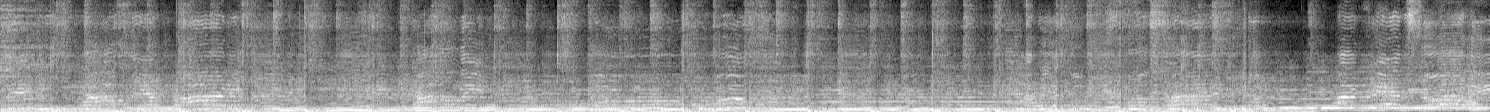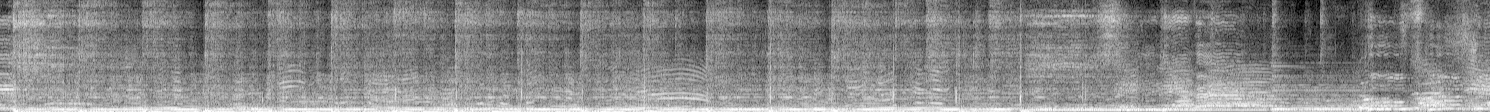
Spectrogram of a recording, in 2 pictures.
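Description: A band playing a song live: singing over keyboards and acoustic guitar, with held low bass notes that drop out briefly twice.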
